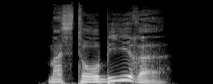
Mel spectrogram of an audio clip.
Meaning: inflection of masturbieren: 1. first-person singular present 2. first/third-person singular subjunctive I 3. singular imperative
- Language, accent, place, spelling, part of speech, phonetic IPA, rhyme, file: German, Germany, Berlin, masturbiere, verb, [mastʊʁˈbiːʁə], -iːʁə, De-masturbiere.ogg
